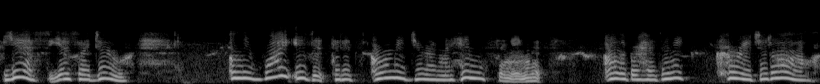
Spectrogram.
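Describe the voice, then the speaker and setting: Actress as an earnest small-town wife, very animated voice. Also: female voice, on the high side, normal speed, lightly acted. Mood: earnest, worried. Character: earnest, worried married small-town woman. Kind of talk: 1980s radio drama acting. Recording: muffled noisy radio broadcast tape.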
